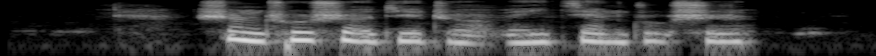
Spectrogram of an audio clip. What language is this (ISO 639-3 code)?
zho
